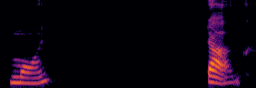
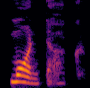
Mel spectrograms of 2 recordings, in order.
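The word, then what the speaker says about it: Montag: one in German so in German Monday is mon tag monag Tuesday is teen St we should all know that tag uh tag Means Day in German that's why we have a tag at the end mon tag de St then we have F Wednesday which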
